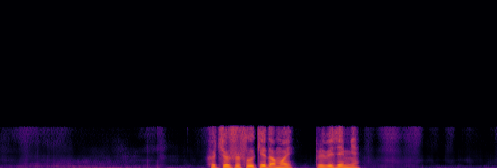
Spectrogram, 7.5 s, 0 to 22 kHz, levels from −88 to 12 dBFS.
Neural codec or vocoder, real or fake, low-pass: codec, 24 kHz, 0.9 kbps, DualCodec; fake; 5.4 kHz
